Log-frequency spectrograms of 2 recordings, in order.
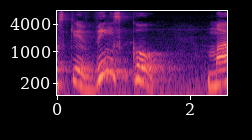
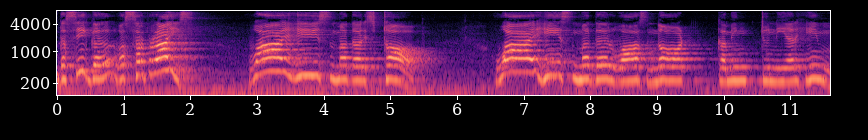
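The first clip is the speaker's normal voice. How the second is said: louder, higher, slow read-out; declamatory reading aloud; 5 semitones higher, 6 dB louder, much slower than usual. A narrator's reading. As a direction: read it out slowly to a class, projecting. Reads lesson text aloud.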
